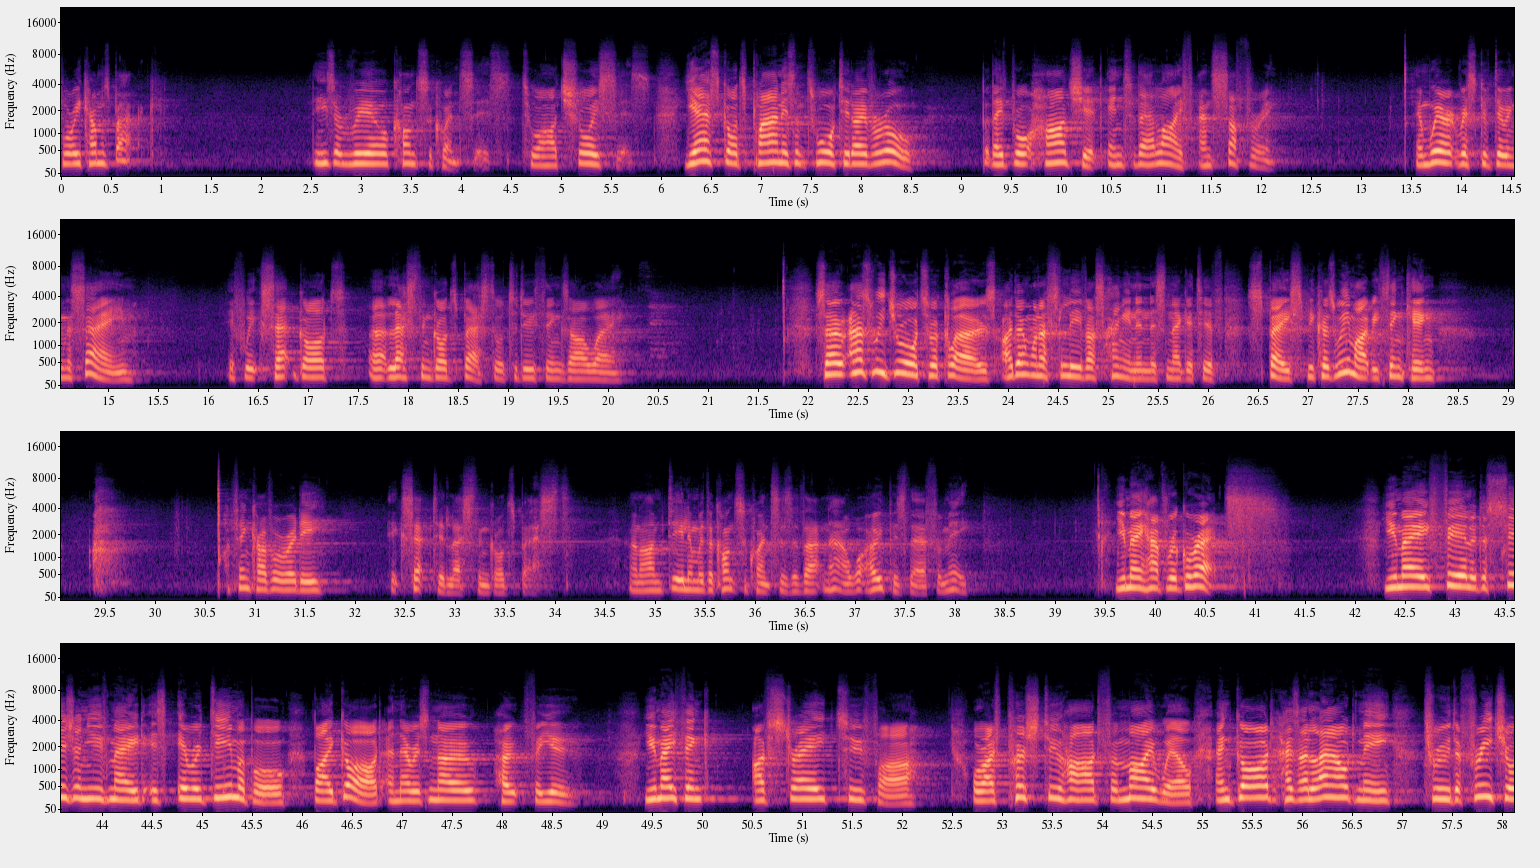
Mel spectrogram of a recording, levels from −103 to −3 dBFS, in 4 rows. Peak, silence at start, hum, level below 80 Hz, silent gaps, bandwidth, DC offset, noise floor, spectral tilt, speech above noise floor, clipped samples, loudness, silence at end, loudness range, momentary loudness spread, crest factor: -2 dBFS; 0 s; none; -88 dBFS; none; 8.4 kHz; under 0.1%; -67 dBFS; -6 dB/octave; 45 dB; under 0.1%; -21 LUFS; 0 s; 11 LU; 17 LU; 22 dB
